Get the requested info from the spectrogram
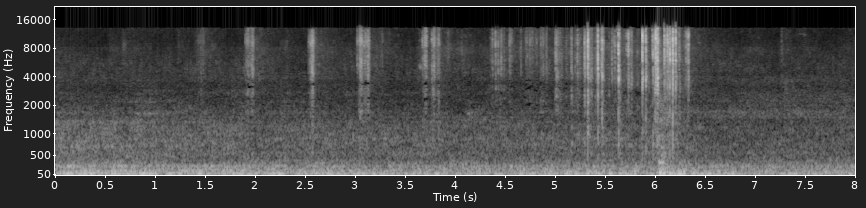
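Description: Cicada on concrete being prodded with a twig: scattered dry clicks and scrapes that thicken into a quick rattling flurry about five seconds in, over a steady low rumble.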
